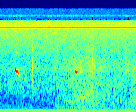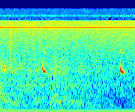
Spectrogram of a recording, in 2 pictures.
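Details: Osprey calling at the Loch Garten nest, Scotland, as one adult slowly takes over from the other: four brief downward-slurred chirps at irregular intervals over a soft rumbling background with faint clicks.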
